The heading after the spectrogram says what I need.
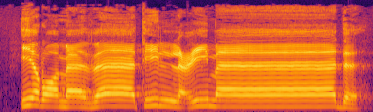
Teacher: İrama ra zabar bo'lganlik uchun cho'ng o'qildi.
